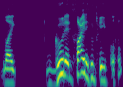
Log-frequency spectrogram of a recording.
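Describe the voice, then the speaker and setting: A man's voice: a little high, animated, a little slow, no room sound, clean studio sound. A man with a Texan accent in casual chat as a podcast co-host, laughing easily and hedging his points with frequent fillers. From Texas. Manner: laughs easily, hesitant, lots of "like".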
